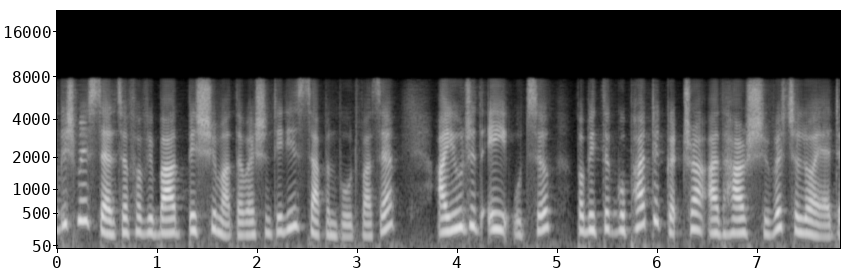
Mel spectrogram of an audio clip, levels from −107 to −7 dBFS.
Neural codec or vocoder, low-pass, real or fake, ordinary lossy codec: codec, 16 kHz, 0.2 kbps, FocalCodec; none; fake; none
